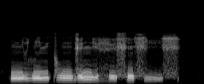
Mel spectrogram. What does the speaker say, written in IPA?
ɲ ɯ ʎ ĩ nʲ k u ŋ ɡ e nʲ e ɦ e x ẽ x i x

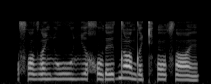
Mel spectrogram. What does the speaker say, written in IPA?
sˤ ẽ zˤ ĩ ʎ uː ʎ i χ u ɾ e d ẽ dˤ e cʰ ũ sˤ ẽ

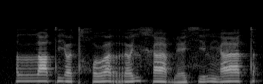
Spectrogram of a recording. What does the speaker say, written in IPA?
lː a˥ t j ə˧˥˧ t χ u˧˥˧ ɐ̯ r ə˧˥˧ lʲ x æ˦˨ b e˨˦ sʲ ə˧˥˧ lʲ ŋ æ˥ t

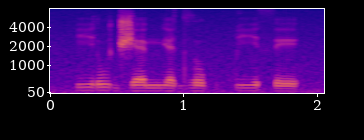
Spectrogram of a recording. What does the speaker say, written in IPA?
i ɾ u d͡ʒ ɛ mʲ æ d ð o p k͡p i θ e

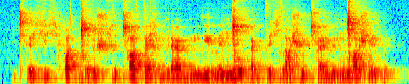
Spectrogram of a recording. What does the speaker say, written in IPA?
cʰ e˩ ç e˩ ç f ɑ˧˩ ɡ͡ǀ o˩ ɾ y˧˩ ʃ ç ø˩ cʰ ɑ˧˩ t æ˧˩ ç b y˩ ɾ æ˧˩ b y˩ m lʲ e˧˩ l e˧˩ ŋ͡ǀ o˧˩ p æ˩ ɡ t e˩ ç l ɑ˩ ʃ y˩ cʰ æ˩ lʲ o˩ ŋ͡ǀ ɑ˧˩ ʃ e˩ p

